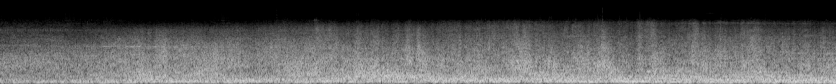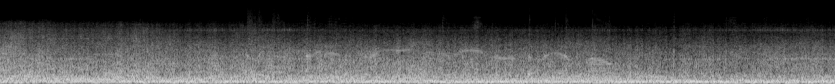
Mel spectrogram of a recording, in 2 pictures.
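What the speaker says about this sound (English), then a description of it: "we got that U.S. Airways Retro A321 with American now rolling down to 25 right" American-operated Airbus A321 in US Airways retro livery rolling down runway 25 right at LAX, a loud, steady jet roar that builds in the first seconds and holds broad and powerful throughout, close, with no talking.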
